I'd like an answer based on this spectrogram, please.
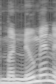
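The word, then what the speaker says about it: manoomin: food grew on water that food on water in our language is pronounced monument and it means the good seed in your language you know it as wild rice and we met lots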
